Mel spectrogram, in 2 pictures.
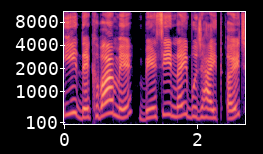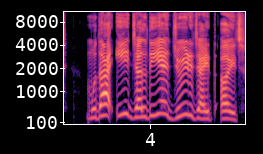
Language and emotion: Maithili, neutral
